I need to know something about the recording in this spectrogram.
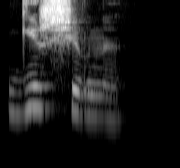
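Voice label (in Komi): "гижсьывны", Komi, female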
